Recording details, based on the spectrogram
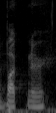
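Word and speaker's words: Buchner: is Tyler Buck Buckner is that how it's pronounced uh yeah Buckner yeah Buckner their quarterback and Drew Pine um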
